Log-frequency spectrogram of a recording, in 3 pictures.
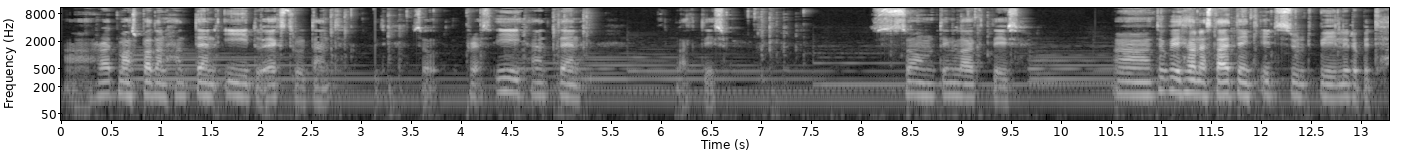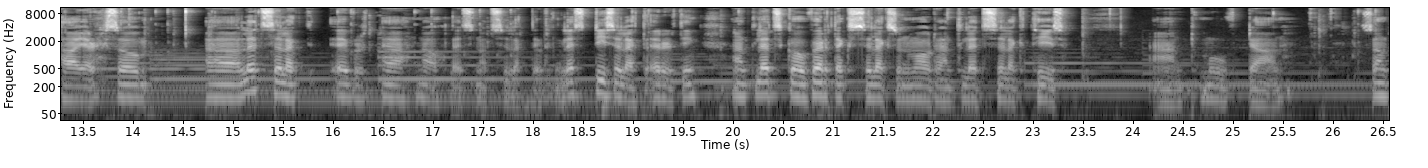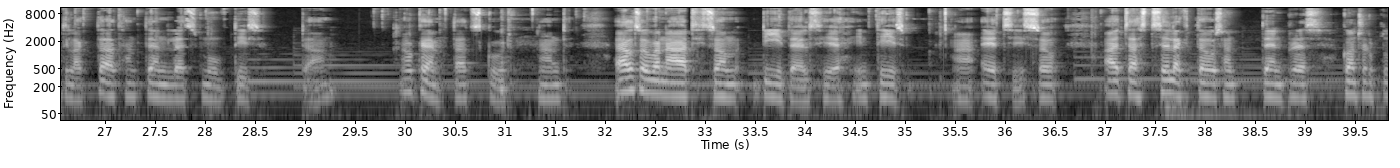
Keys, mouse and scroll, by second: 1.5 r, 1.9 z, 2.6 z, 3.1 middle click, 3.2 e, 3.9-6.7 middle drag, 4.5 g, 7.0 Tab, 7.1-10.3 middle drag, 7.6 Tab, 8.4 a, 8.5 a, 9.2 ctrl+s, 10.3 KP_5, 12.0 ctrl+s, 13.8-15.2 right drag, 14.7 Tab, 15.2 middle click, 16.3 a, 19.8 z, 22.0 b, 23.2-25.8 drag, 25.8 z, 25.9 click, 26.1-29.1 middle drag, 26.5 a, 26.9-29.1 right drag, 27.9-29.5 drag, 29.5 ctrl+s, 29.5-32.3 middle drag, 29.5 a, 29.6-31.0 right drag, 29.8 Tab, 31.0-33.5 drag, 32.3-39.8 right drag, 32.6-39.8 middle drag.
